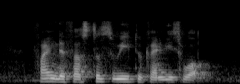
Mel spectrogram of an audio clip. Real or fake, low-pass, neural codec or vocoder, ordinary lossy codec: fake; none; codec, 16 kHz, 2 kbps, X-Codec, HuBERT features, trained on general audio; none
